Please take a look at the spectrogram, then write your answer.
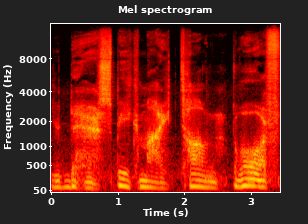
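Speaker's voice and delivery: very low, great dragon voice. Storyteller voicing a dragon that suddenly addresses a fleeing dwarf: very low dragon voice. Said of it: "Just very low".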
